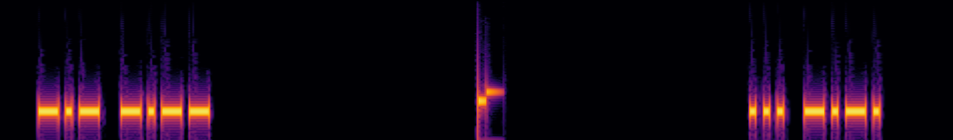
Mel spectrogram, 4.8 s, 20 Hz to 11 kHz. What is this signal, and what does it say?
Morse code, heard as a keyed tone, about 36 wpm, 700 Hz. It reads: KY SC
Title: US States and Canadian Provinces 35wpm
